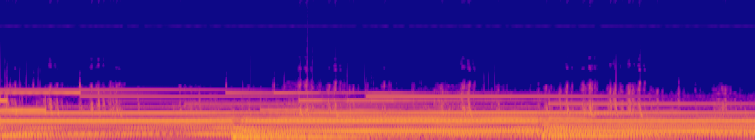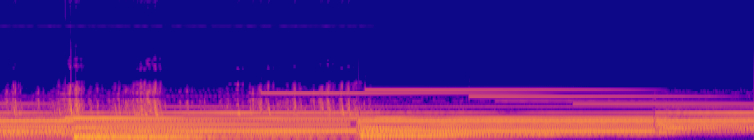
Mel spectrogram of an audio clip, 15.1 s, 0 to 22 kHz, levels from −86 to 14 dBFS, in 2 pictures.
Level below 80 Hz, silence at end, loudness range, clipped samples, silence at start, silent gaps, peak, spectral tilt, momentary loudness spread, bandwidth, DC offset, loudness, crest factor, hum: -24 dBFS; 0 s; 3 LU; under 0.1%; 0 s; none; 0 dBFS; -13 dB/octave; 5 LU; 2.4 kHz; under 0.1%; -15 LUFS; 14 dB; none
